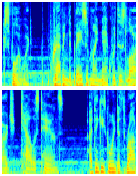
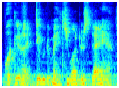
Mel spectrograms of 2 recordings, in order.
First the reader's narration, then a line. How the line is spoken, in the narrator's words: he whimpers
